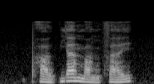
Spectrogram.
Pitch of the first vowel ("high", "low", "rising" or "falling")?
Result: low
